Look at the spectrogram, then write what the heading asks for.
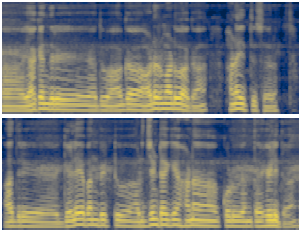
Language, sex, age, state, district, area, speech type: Kannada, male, 18-30, Karnataka, Chitradurga, rural, spontaneous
